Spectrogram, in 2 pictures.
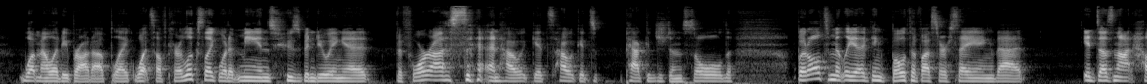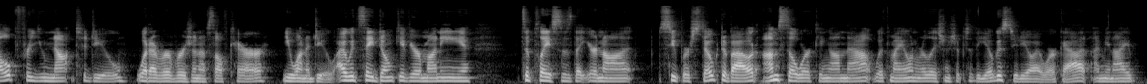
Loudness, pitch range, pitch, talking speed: -19 LUFS, 145-175 Hz, 155 Hz, 240 wpm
